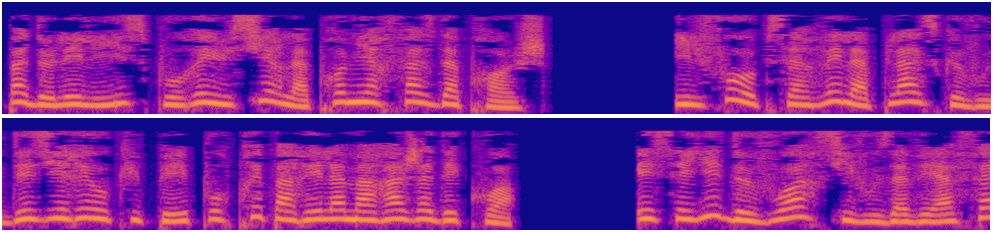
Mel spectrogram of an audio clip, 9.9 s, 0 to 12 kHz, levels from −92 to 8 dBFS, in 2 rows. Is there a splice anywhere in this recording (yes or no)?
no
